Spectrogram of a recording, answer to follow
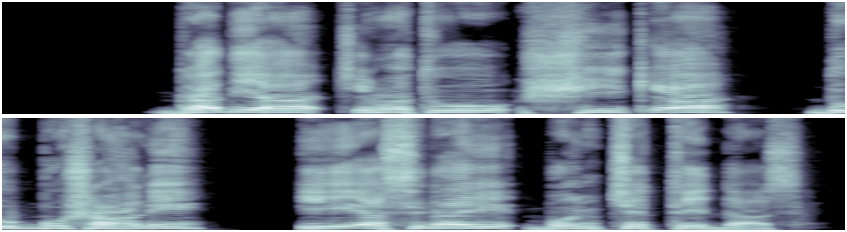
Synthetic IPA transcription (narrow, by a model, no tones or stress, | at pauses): ɡɐd̪ɪjaːt͡ʃʼɪmɐt̪uːʃiːkʼːɪjaː | d̪ʊbːʊʃaːnɪ | ʔiːɐsɪnɐjbɔnt͡ʃːɛt̪ːe̞ːd̪ːa̰ːs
